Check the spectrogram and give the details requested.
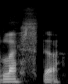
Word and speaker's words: Leicester: craig pronounce things because he'll say things like leicester for lester and it's like nottingham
